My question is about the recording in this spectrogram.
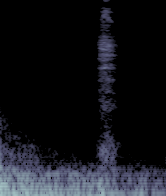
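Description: The low tail of an outro whoosh effect dies away to near silence, with one short soft hiss about a second in.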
